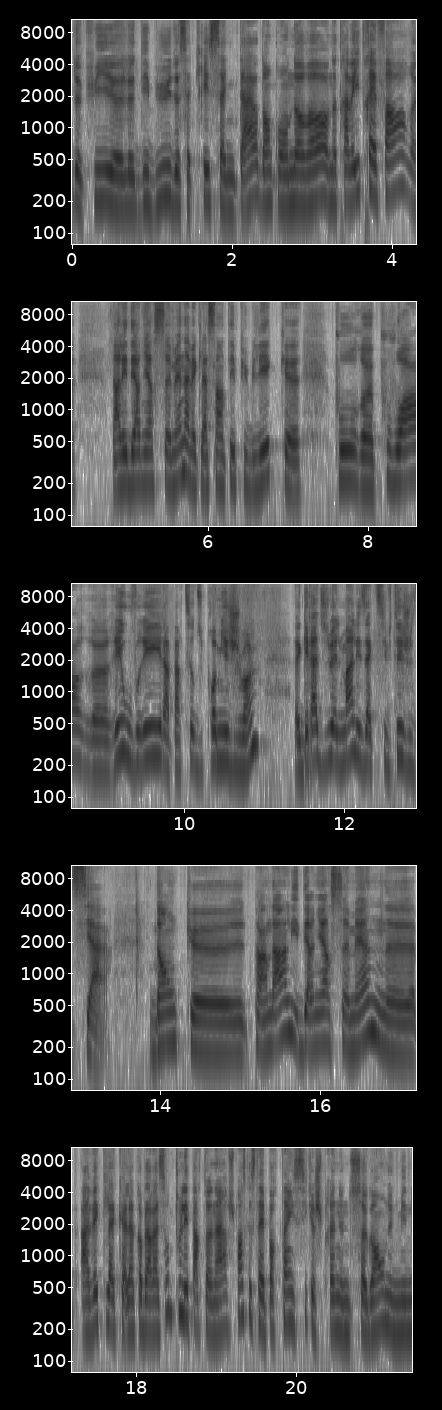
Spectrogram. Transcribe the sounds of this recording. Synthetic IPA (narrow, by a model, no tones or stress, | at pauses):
d̪əpɥiøləd̪ebyd̪əsɛt̪̚kʲʁizsanit̪ɛːʁd̪ɔ̃kɔ̃nɔʁaɔ̃nat̪χavajet̪χɛfɑːʁ | d̪̥ɑ̃led̪ɛʁnjɛːʁsəmɛnavɛklasɑ̃t̪epyblɪkpʰuʁøpʰuvwaːʁøːeuvʁiːʁapaʁt̪iʁd̪ypχəmjeʒyɛ̃ɡʁad̪ɥɛlmɑ̃lezak̚t̪ivit̪eʒyd̪isjɛ̰ːʁ | d̪ɔ̃køpɑ̃d̪ɑ̃led̪ɛʁnjɛːʁsəmɛnøavɛklalakɔbɔʁasjɔ̃d̪ət̪ulepaʁt̪ənɛːʁʒəpɑ̃skəsɛ̥t̪ɛ̃pɔʁt̪ɑ̃isikəʒəpʁɛnynsəɡɔ̃d̪ynmin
